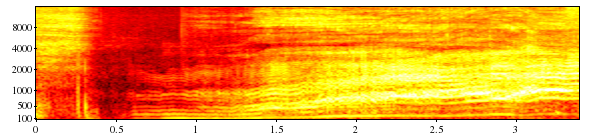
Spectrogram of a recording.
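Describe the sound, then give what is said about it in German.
A voice imitates a sabre-toothed tiger's roar: a brief rough burst, a short pause, then a deep, throaty growl that rises in pitch and swells louder, sustained for about three seconds. “Der uvuläre Zäpfcheneinsatz eines Säbelzahntigers.”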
